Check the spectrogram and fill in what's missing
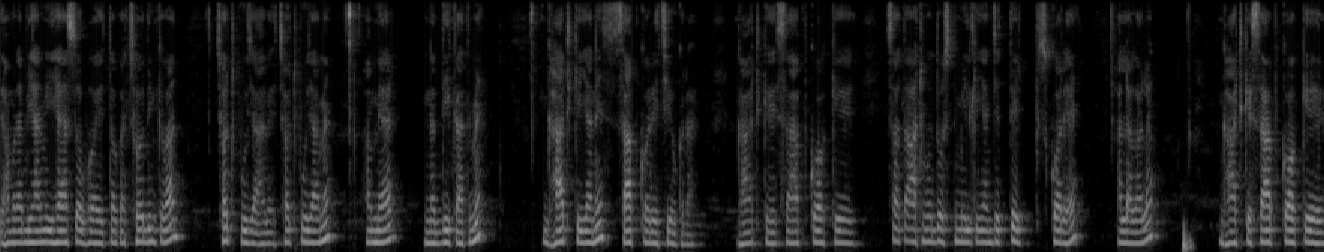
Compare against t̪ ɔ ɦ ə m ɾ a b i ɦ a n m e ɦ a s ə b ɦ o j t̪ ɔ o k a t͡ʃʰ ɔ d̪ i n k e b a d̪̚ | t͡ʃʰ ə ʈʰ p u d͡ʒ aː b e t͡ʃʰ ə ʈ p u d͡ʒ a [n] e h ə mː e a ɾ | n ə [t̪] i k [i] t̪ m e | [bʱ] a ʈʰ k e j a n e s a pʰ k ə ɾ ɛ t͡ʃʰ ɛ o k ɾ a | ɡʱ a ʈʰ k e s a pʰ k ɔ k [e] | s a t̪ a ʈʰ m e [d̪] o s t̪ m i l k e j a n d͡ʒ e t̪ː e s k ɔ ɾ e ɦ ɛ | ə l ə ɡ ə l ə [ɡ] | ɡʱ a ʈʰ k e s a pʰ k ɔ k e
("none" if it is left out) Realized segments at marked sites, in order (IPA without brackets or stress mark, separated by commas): m, d̪, a, ɡʱ, e, d̪, ɡ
